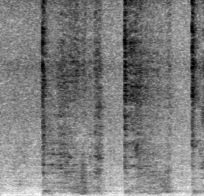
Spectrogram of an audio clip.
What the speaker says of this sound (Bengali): এখন এটা নাড়ছি আমি বারবার ধরে, কিন্তু হ্যাঁ, পেঁয়াজ আর রসুন প্রায় লাল হয়েই গেছে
